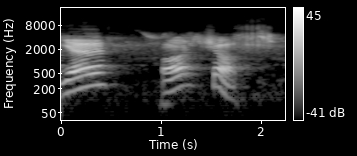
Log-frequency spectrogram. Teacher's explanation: इसके अलावा य और श, इनको हम तालु से बोलते हैं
